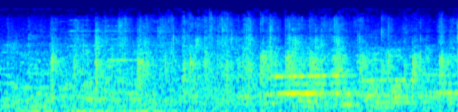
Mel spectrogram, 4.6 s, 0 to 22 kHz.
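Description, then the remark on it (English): About 40 to 50 artists at a drawing session applaud the clothed model on stage, a steady, dense patter of many hands clapping with voices mixed in, holding a fairly even loudness throughout. “And a round of the applause for the model, but most of the artists here seem very serious in taking the art for real.”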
